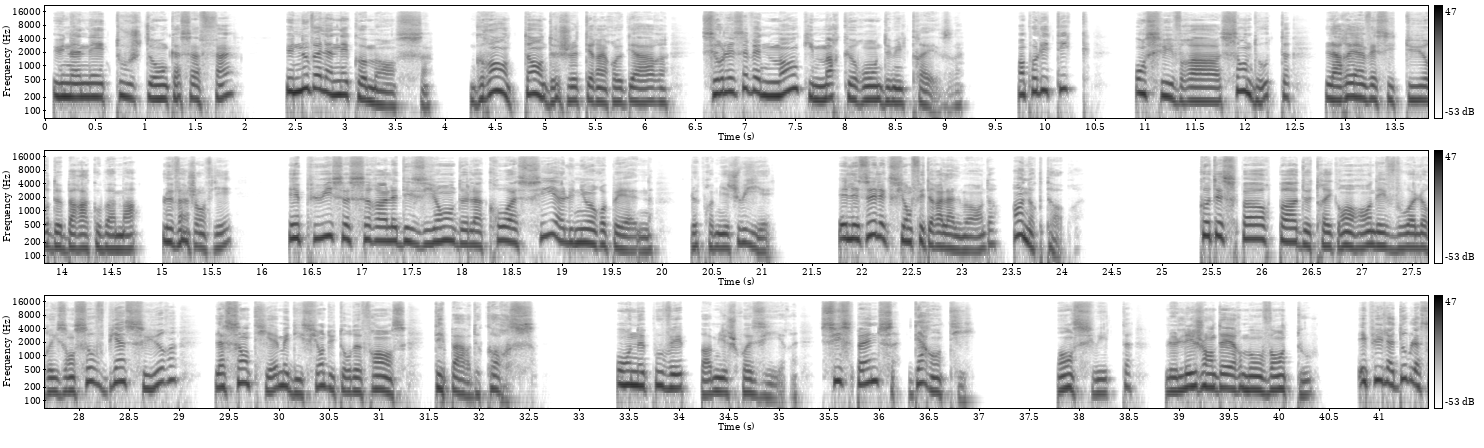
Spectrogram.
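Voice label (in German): French Schauspiel Neutral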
